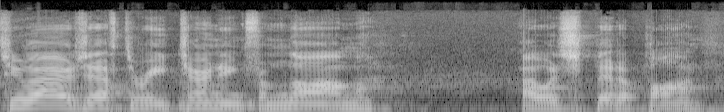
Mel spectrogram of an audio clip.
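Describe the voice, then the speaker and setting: Audible room echo surrounds a man with a Pittsburgh accent. His fairly high voice moves at a fairly slow pace. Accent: western Pennsylvania (Pittsburgh) American. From western Pennsylvania, McKeesport area. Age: 70s. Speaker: Vietnam war veteran. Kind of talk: memorial speech.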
